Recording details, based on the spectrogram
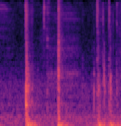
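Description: Several distinct keystrokes on a computer keyboard as code is typed, sparse, close and fairly crisp, with short pauses between clicks.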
